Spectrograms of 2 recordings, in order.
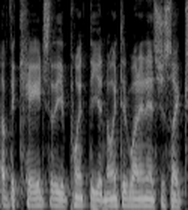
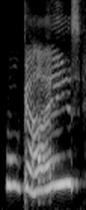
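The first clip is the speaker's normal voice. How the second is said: much higher, whiny plea from the closet; mock helpless girls. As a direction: squeak it out like a stranded teen. Mocking Willow and Cordelia in closet.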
